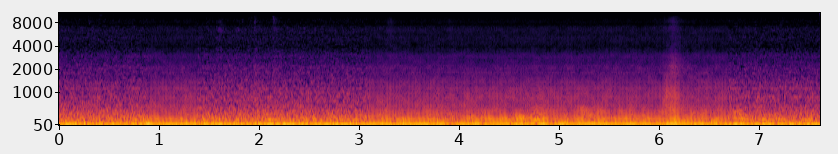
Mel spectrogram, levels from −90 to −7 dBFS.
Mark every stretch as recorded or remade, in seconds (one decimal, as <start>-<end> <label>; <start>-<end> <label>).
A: 0.0-0.9 recorded; 0.9-1.4 remade; 1.4-3.1 recorded; 3.1-6.7 remade; 6.7-7.6 recorded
